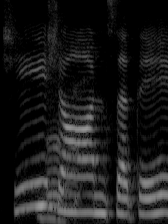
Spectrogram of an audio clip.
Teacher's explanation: ఉన్న అనుస్వారాన్ని ఎలా పలకాలి? నామాదిరి. నాగా నకారంగా పలకాలి.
